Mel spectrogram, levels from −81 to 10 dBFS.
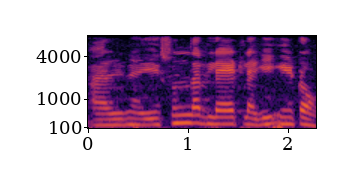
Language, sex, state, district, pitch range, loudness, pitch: Garhwali, female, Uttarakhand, Tehri Garhwal, 190-215 Hz, -23 LUFS, 210 Hz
